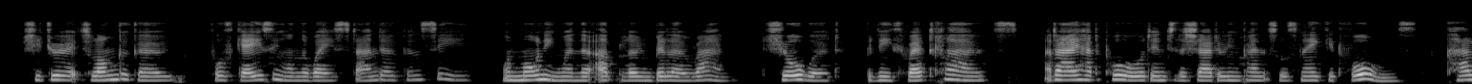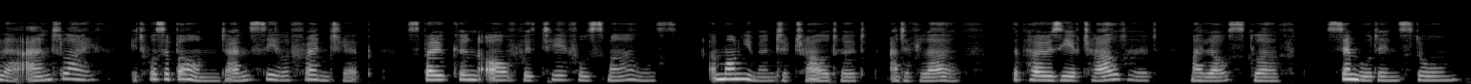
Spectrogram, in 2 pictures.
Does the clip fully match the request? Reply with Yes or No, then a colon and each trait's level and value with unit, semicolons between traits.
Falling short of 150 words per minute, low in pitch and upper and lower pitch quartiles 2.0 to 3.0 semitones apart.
No: slow, 135 wpm; high, 190 Hz; narrow, 2.6 semitones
